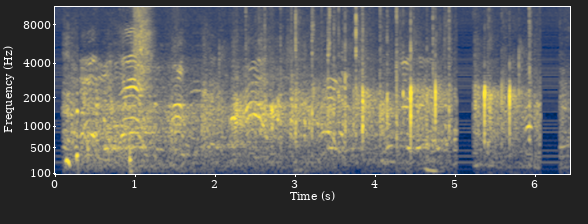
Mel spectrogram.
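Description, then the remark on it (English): A crowd applauds steadily for several seconds, dense clapping mixed with cheering and some laughter, dropping out briefly near the end before resuming. “Man, that was the biggest applause I had all morning.”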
